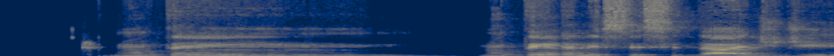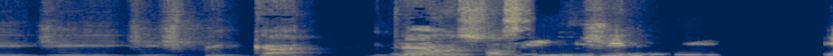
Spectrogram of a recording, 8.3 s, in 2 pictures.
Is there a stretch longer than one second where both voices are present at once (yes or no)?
yes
